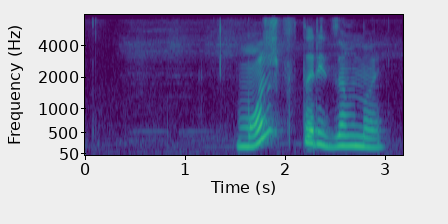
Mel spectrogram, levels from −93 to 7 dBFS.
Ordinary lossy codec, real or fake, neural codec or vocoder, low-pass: none; real; none; 7.2 kHz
